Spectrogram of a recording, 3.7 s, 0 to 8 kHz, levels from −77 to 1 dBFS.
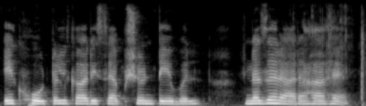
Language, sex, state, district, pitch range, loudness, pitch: Hindi, female, Chandigarh, Chandigarh, 200-220 Hz, -15 LUFS, 210 Hz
